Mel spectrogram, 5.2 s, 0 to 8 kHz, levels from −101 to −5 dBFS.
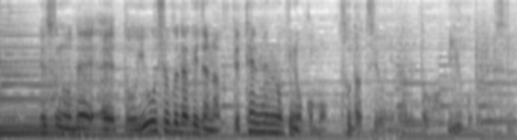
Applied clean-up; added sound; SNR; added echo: none; Acoustic guitar / Strum; 7 dB; none.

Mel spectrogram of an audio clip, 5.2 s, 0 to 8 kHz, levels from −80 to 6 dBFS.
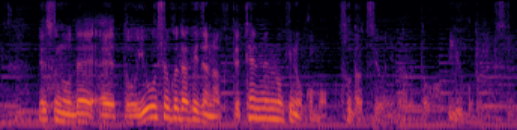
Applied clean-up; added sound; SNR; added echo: none; none; none; none.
